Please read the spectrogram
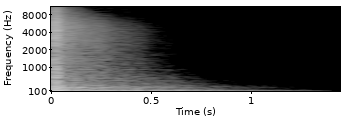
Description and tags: Deep Kick Cinematic
An attempt to recreate a dramatic film trailer sound. Request by moeeom123.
